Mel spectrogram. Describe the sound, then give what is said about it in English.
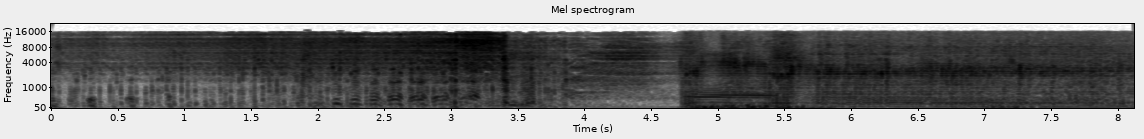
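A long, raspy sputtering fart sound effect gives way after a brief pause to a louder, wetter, buzzing blast, both loud with a hissy texture. “Farts are in sound effects, too.”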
